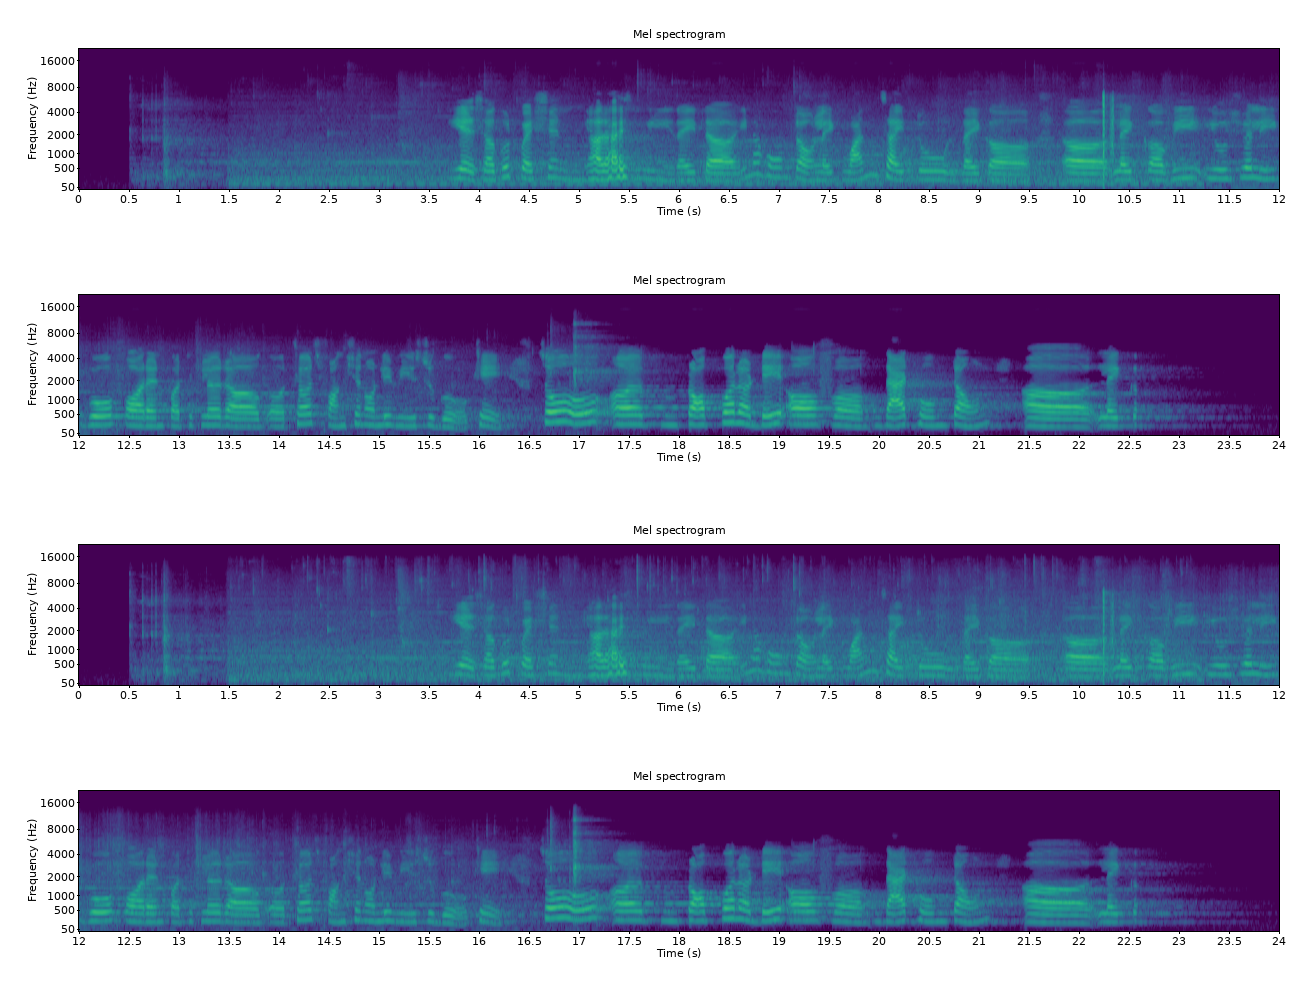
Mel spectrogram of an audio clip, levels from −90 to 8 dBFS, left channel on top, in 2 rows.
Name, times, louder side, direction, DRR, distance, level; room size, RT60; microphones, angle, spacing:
sound 1, 0.5-17.1, right 5 dB, 35° right, 1.2 m, -52 dB
sound 2, 1.5-11.2, right 2 dB, 65° right, 1.2 m, -48 dB
voice 1, 3.6-21.1 21.4-22.6, left 3 dB, 15° left, 16 dB, 0.4 m, -34 dB
22.0 x 18.5 x 6.5 m, 2.4 s
head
